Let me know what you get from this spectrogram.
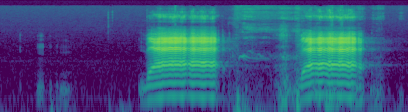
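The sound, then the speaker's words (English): Two loud, wavering goat squeals ring out, the first drawn out and the second shorter, separated by a brief pause with no talking. “Hey, give us a goat squeal for LeBron.”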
